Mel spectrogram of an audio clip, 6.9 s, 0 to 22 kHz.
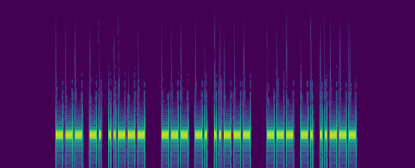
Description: Morse code, heard as a keyed tone, about 29 wpm, 700 Hz. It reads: ON2 ON2 ON2
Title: Callsign Prefixes for Top 25 DXCC - Repeated 3x - 30wpm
